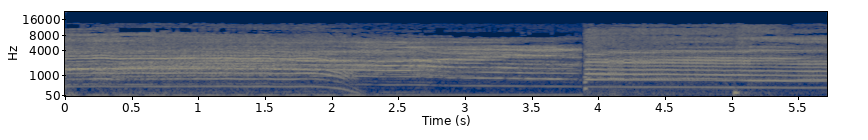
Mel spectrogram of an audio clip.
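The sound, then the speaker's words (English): Loud, sustained screaming held for several seconds as part of scream yoga. One long scream drops sharply in pitch, and steady screaming carries on right to the end without a pause, strained. “She just finished the scream yoga.”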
